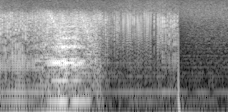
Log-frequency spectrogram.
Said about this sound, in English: A loud, grating, buzzing sound is all that can be heard.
